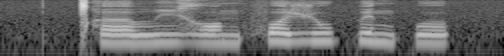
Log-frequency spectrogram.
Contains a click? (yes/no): yes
